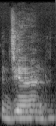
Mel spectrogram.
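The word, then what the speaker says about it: gerund: ठीक है, इसको क्या बोलते हैं? इन्फिनिटिव बोलते हैं या जेरंड या जीरंड भी बोलते हैं। दोनों में कोई फर्क नहीं है, दोनों की बात एक ही है। प्रोनाउंसिएशन का डिफरेंस है, उच्चारण का डिफरेंस है।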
